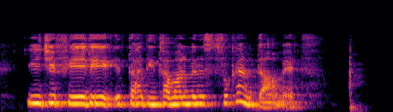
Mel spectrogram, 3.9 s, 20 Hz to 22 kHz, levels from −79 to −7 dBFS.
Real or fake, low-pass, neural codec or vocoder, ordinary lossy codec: fake; 7.2 kHz; codec, 16 kHz, 16 kbps, FunCodec, trained on Chinese and English, 50 frames a second; MP3, 96 kbps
